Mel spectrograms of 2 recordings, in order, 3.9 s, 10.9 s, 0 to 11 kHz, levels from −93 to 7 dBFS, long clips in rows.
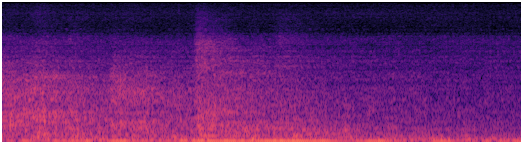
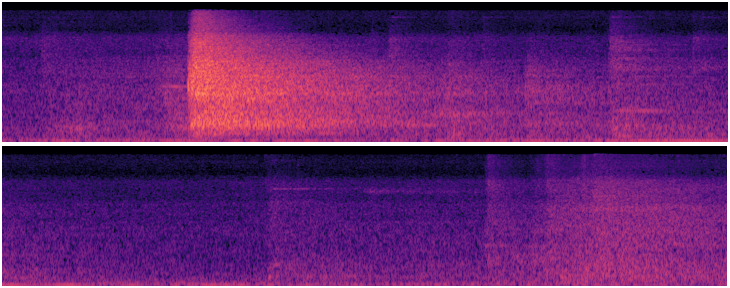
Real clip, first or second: second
